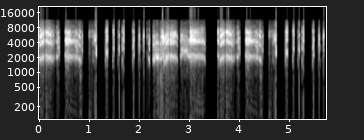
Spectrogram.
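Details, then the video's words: Swiftlets along the Kapuas River, with dense bursts of harsh, buzzy chirps that stop and start rapidly and overlap into a continuous chattering twitter, with brief silent gaps between the bursts. "SUARA BURUNG WALET SUNGAI KAPUAS"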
